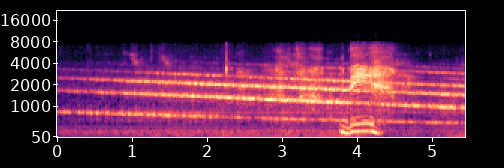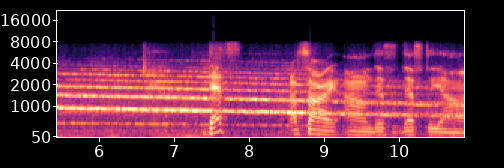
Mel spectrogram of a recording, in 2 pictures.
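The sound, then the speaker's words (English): A fire engine siren on the west side of Chicago wails steadily and loudly, its pitch sliding slowly downward as it passes by, while people talk in brief bursts over it. “That's the fire engine.”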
